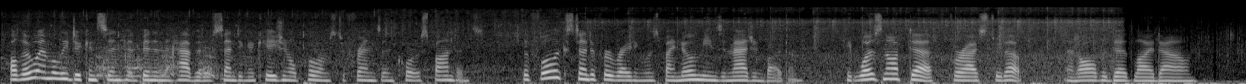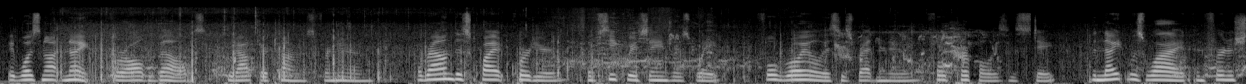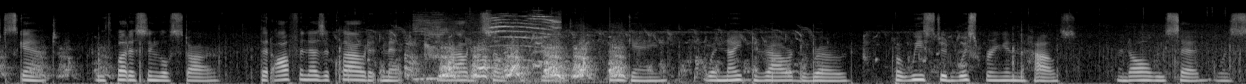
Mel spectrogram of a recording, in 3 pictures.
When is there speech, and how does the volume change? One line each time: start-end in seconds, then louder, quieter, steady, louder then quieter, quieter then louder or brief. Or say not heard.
0.1-37.3 steady.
